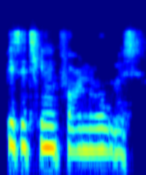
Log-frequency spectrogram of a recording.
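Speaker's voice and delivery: usual speaking voice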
